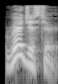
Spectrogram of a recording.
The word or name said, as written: register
